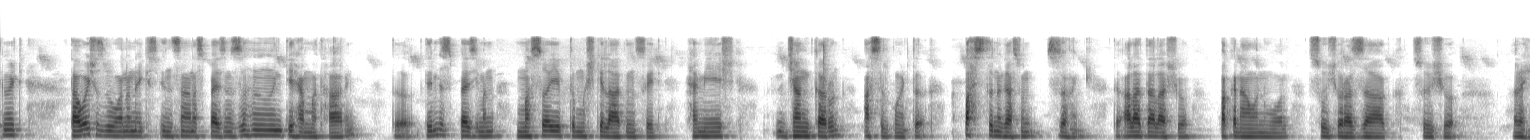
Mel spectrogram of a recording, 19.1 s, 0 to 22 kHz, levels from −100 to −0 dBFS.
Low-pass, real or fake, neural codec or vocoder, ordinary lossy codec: 7.2 kHz; real; none; none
